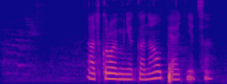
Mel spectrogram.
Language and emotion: Russian, neutral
